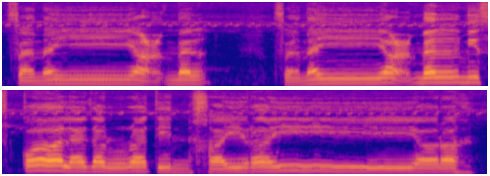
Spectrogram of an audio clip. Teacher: Faman ya'mal, nun sukun bertemu ya. Bunyi nun sukun dimasukkan ke dalam bunyi ya sambil didengungkan. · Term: idgham bi ghunnah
